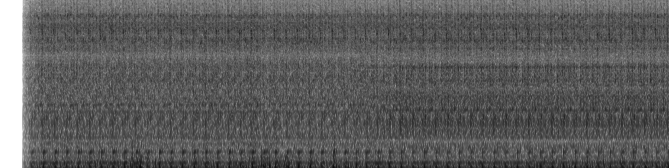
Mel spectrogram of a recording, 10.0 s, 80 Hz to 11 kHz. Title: 6.0 powerstroke clicking noise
